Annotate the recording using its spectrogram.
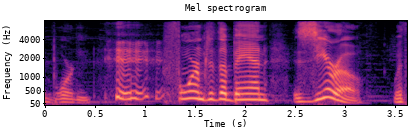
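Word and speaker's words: Bourdon: It's spelled like a French word, but I'm going to say Bordon formed the band Zero with an X after graduating with Shenoda producing hip-hop beats and rapping.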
